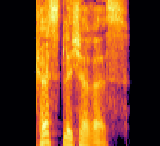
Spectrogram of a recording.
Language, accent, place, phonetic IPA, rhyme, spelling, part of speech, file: German, Germany, Berlin, [ˈkœstlɪçəʁəs], -œstlɪçəʁəs, köstlicheres, adjective, De-köstlicheres.ogg
- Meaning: strong/mixed nominative/accusative neuter singular comparative degree of köstlich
